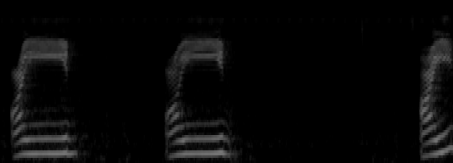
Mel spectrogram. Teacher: عین جو ہے یہ وسط حلق سے ادا ہوتا ہے، ٹھیک ہے، حلق کے درمیان والے حصے سے ادا ہوتا ہے، ٹھیک ہے، اس چیز کا آپ نے خیال رکھنا ہے۔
